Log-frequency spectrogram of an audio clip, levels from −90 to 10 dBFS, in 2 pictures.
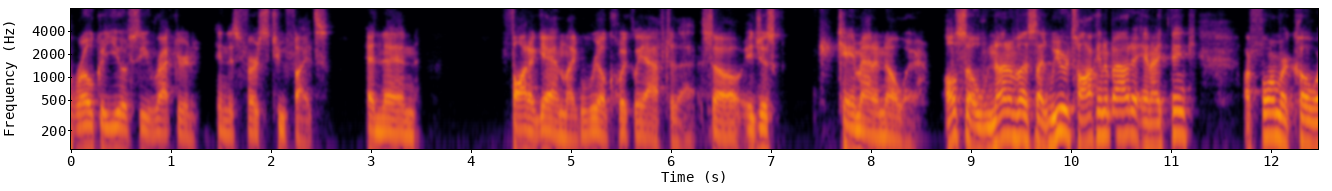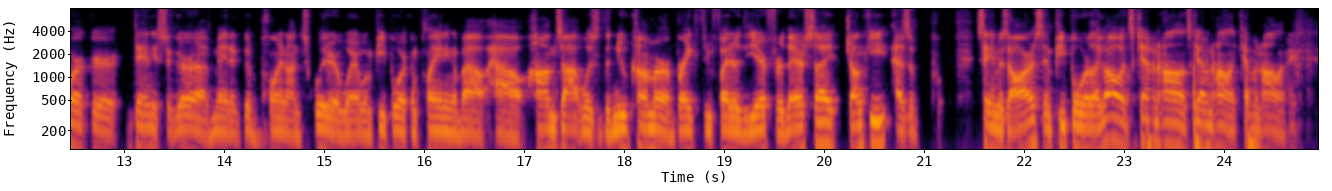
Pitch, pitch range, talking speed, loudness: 105 Hz, 95-120 Hz, 210 wpm, -19 LUFS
